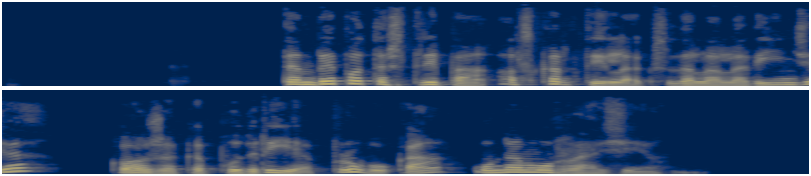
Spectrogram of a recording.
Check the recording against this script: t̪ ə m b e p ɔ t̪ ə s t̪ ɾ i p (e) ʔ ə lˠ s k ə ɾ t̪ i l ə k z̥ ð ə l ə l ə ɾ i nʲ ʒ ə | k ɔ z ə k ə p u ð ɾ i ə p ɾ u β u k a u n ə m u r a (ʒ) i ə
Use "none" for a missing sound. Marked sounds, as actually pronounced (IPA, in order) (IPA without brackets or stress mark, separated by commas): a, ʒ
